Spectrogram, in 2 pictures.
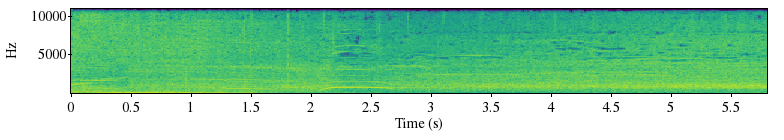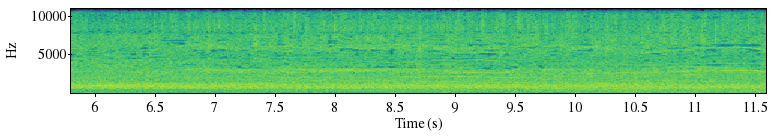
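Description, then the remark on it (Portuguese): A large crowd at a show applauds and cheers in a loud, continuous wash of clapping and shouting that lasts throughout, with a brief rising-and-falling whistle cutting through early on. “Uma salva de palmas.”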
